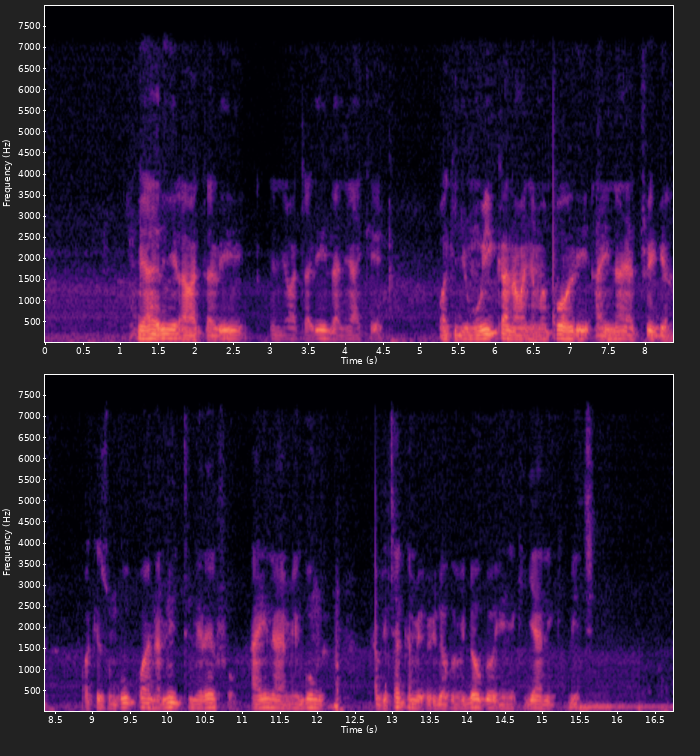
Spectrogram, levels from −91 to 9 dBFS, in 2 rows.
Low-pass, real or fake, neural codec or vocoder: 7.2 kHz; fake; vocoder, 44.1 kHz, 80 mel bands, Vocos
